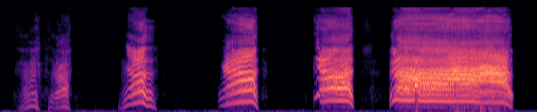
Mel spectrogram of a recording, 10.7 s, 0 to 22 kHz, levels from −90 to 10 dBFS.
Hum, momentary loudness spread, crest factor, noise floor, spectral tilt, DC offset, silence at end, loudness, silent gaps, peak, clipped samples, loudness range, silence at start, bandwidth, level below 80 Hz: none; 19 LU; 18 dB; -70 dBFS; 0.5 dB/octave; under 0.1%; 0.5 s; -13 LUFS; none; 0 dBFS; under 0.1%; 17 LU; 1.15 s; 16 kHz; -62 dBFS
